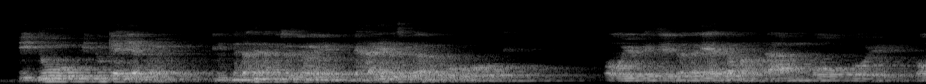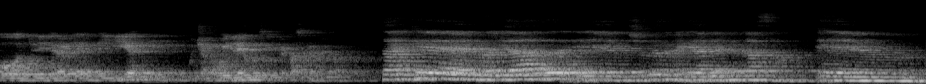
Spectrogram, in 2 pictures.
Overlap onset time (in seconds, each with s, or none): none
